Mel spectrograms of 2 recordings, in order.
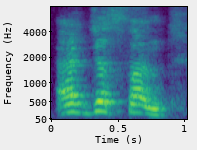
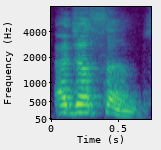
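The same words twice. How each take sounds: First: एडजेसेंट with an audible D before J; wrongly sounded D. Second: एडजेसेंट with no D, "a-jasent"; silent D. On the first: Teacher shows the mistake, D sounded in एडजेसेंट. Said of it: "ये गलत है". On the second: Teacher models the correction, D silent in एडजेसेंट. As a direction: say एडजेसेंट, dropping the D. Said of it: "डी इसमें silent रहता है". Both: Shown as a demonstration.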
